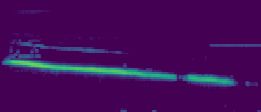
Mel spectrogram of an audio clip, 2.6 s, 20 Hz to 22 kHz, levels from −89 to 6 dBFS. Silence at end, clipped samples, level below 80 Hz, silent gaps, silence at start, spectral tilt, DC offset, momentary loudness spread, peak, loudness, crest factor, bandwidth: 0.3 s; under 0.1%; -84 dBFS; none; 0.05 s; 3.5 dB/octave; under 0.1%; 18 LU; -10 dBFS; -18 LUFS; 12 dB; 4.7 kHz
